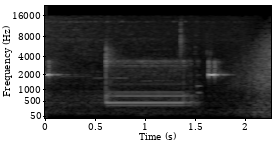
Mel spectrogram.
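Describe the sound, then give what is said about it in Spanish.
Electronic telephone tones from dialing a keypad to call a family: a short high beep, a longer buzzy tone lasting nearly a second, then another brief beep, ending in rising hiss. No one speaks. “por eso es que les estoy marcando”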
